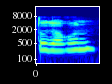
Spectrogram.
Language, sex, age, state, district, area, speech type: Bengali, female, 18-30, West Bengal, Cooch Behar, urban, spontaneous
